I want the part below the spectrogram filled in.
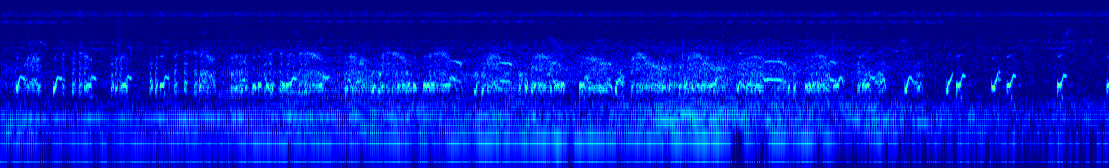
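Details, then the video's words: White-breasted waterhen lure for trapping: a long, fast series of croaking, nasal notes, about two a second, loud and overlapping in the middle and thinning to short upslurred calls at the end, with strong low hum. "suara pikat burung ruak ruak"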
